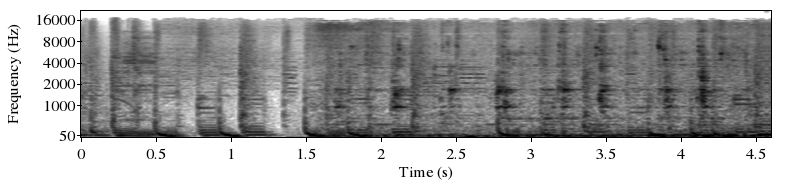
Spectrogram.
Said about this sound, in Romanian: Apă în calorifere. Apă în calorifere, oameni buni. Asta faci toamna, îți curăți caloriferul.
